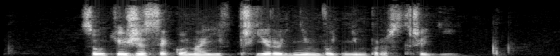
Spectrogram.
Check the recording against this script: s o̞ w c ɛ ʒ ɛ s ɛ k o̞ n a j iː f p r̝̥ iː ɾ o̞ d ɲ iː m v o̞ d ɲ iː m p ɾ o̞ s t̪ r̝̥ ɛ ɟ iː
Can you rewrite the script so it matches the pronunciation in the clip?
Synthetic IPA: s o̞ w c ɛ ʒ ɛ s ɛ k o̞ n a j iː f p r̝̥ iː ɾ o̞ d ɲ iː m v o̞ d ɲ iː m p ɾ o̞ s t̪ r̝̥ ɛ ɟ iː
